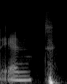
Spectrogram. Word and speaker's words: Entgegen: And how do I pronounce that? Entgegen.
